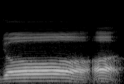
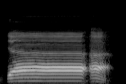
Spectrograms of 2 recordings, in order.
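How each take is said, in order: First: The long vowel sounds heavy and dark. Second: The long vowel sounds light and clear. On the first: The speaker calls it wrong. "Jangan joa" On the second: The speaker calls it right. "tapi jaa. Alif madiyah menjadi tipis"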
